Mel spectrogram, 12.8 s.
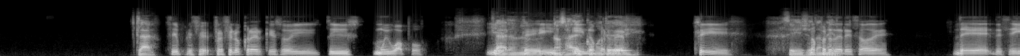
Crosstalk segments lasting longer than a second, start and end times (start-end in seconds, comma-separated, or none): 6.1-7.9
